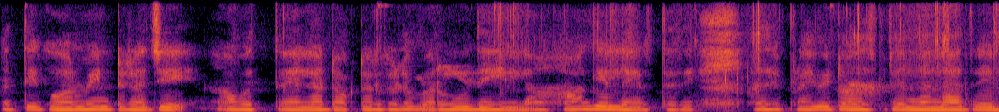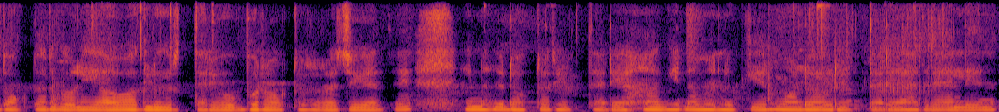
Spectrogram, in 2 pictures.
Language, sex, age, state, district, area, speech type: Kannada, female, 18-30, Karnataka, Dakshina Kannada, rural, spontaneous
